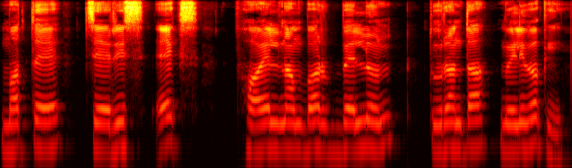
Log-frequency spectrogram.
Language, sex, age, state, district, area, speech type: Odia, male, 18-30, Odisha, Nayagarh, rural, read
